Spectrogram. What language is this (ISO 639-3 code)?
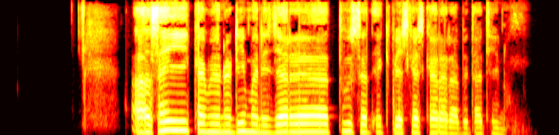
ush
